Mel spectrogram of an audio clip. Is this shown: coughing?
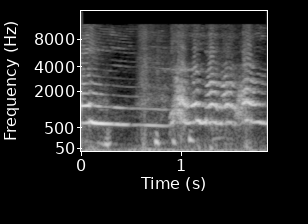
no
